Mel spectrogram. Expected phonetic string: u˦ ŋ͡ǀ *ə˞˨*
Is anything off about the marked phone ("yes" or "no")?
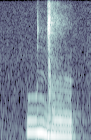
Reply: no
